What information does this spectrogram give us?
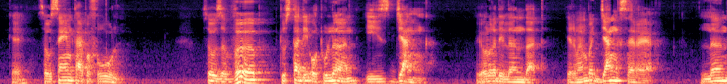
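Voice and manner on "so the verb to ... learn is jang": normal talking voice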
